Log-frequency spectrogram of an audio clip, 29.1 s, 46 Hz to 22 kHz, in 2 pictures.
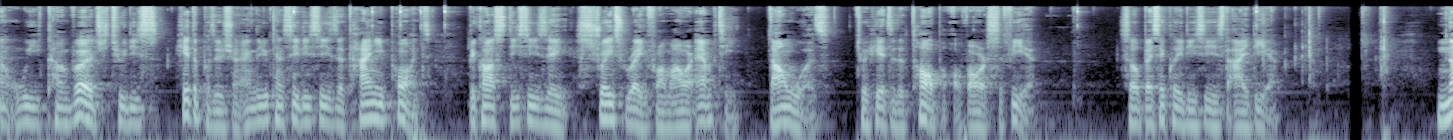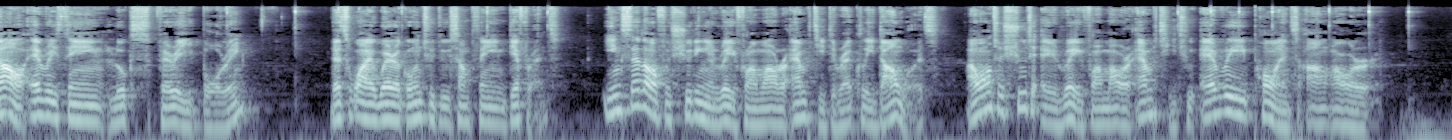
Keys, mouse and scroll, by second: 3.6 d, 3.8-4.1 drag, 4.1 d, 4.3 click, 4.5 d, 7.6 d, 10.8-13.6 drag, 13.6 ctrl+alt+shift+q, 16.9-18.0 drag, 18.0-19.1 middle drag, 19.1 click, 20.1 click, 26.1-29.0 typing, 26.4 click, 27.0 click, 27.9-28.3 drag, 28.7-29.0 drag.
